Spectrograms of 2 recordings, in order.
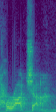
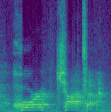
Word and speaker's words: horchata: Paula and Yolanda and you guys, leave me a phonetic spelling of it if it's, I would pronounce this horchata. H-O-R-C-H, horchata, horchata, without the accent.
